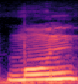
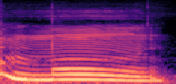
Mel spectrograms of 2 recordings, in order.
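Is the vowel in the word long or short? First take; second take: short; long. First: The vowel is short and clipped. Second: The vowel is long and drawn out. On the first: The speaker calls it wrong. "मून तो short हो जाएगा" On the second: The speaker calls it right. "Double O long है इसमें"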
